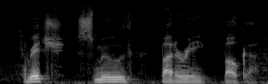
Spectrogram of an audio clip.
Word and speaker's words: bokeh: Rich smooth buttery bokeh I'm say bokeh but I know it's Boke sweet sweet bokeh Japanese don't have a a sound at the end of you know there's no sound like that at the end of their word so it's h so it's bokeh anyway um but you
